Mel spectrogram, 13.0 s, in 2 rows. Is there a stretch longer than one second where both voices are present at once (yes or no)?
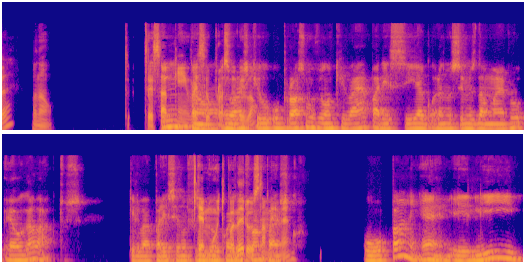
yes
